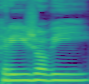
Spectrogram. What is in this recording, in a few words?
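"krížový", Slovak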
